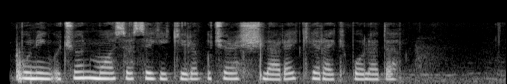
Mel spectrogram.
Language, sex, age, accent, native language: Uzbek, female, 18-24, Toshkent shahri, Uzbek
